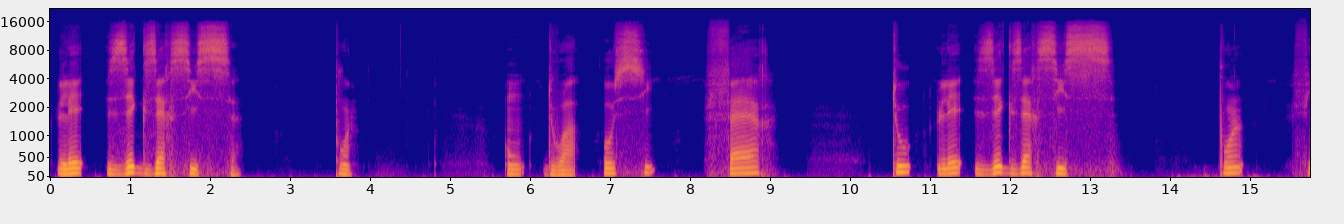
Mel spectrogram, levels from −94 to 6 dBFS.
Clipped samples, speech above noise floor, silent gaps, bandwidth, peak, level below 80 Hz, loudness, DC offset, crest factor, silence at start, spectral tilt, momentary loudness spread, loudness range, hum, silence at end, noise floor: under 0.1%; 49 dB; none; 15.5 kHz; -2 dBFS; -52 dBFS; -23 LUFS; under 0.1%; 22 dB; 0.1 s; -6 dB/octave; 14 LU; 9 LU; none; 0 s; -70 dBFS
